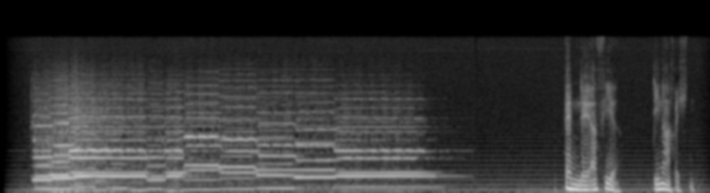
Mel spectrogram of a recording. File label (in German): nachrichten, jingles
